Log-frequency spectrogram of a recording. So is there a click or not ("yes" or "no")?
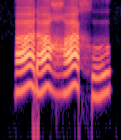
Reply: no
